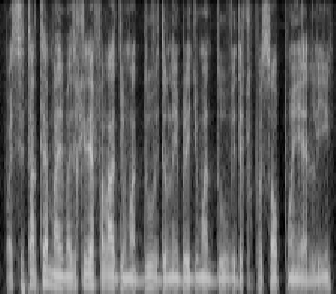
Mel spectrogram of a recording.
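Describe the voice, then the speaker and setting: A man with a Brazilian accent, a pastor hosting a podcast who calmly asks his guest questions. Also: low-pitched, quick pace, no echo, clean studio sound. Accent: Brazilian Portuguese. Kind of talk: podcast conversation.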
